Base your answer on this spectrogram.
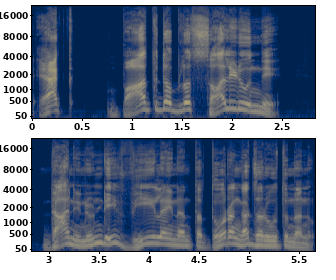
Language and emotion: Telugu, disgusted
